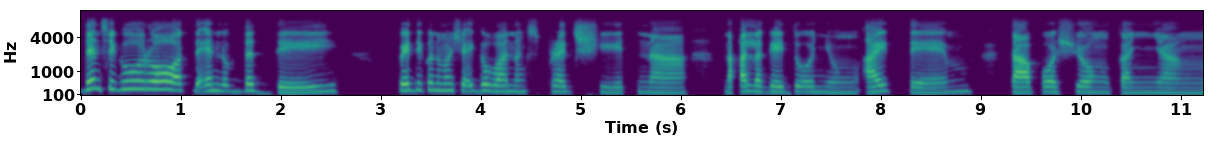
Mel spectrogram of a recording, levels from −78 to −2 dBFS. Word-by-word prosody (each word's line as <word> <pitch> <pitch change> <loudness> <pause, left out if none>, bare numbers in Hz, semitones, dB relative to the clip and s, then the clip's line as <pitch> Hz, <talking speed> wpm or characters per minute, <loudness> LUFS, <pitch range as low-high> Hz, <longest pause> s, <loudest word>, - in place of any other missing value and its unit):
Then 330 +5 +6
siguro 315 -1 +4
at 270 0 +1
the - - +1
end 250 0 +1
of 240 - -7
the 260 +3 +3 0.2
day, 205 +4 -2 0.6
pwede 270 +2 +5
ko 285 - 0
naman 270 0 -1
siya 250 -3 0
igawa 235 -1 0
ng 225 0 -5
spreadsheet 210 -3 -3
na 190 -2 0 0.4
nakalagay 220 0 +3
doon 210 +1 -6
'yong 195 0 -10 0.2
item 205 -1 -1 0.4
tapos 200 0 +3
'yong 205 -2 -4
kanyang, 195 -1 -4
215 Hz, 125 wpm, -24 LUFS, 195-250 Hz, 0.6 s, Then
